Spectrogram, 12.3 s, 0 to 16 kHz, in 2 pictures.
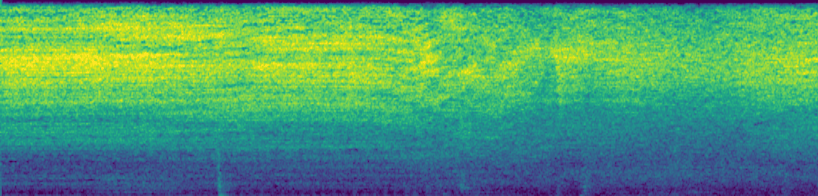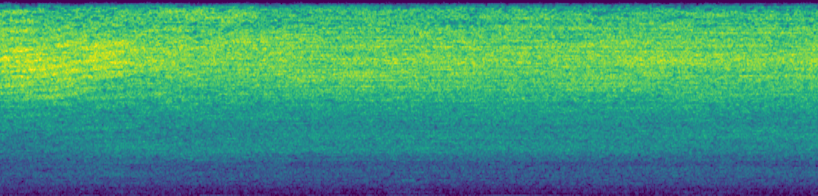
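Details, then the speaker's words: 45-year-old Vauxhall Royale coupé 2.8 L, rebuilt engine on first test drive: loud steady hiss of escaping steam over the engine, sounds like overheating and pressurizing; gauge hot but not very hot, cause unconfirmed. "That sounds like overheating."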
